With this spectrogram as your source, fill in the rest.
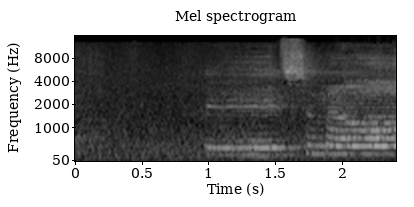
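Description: A choir of young men sings together in a large echoing hall.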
